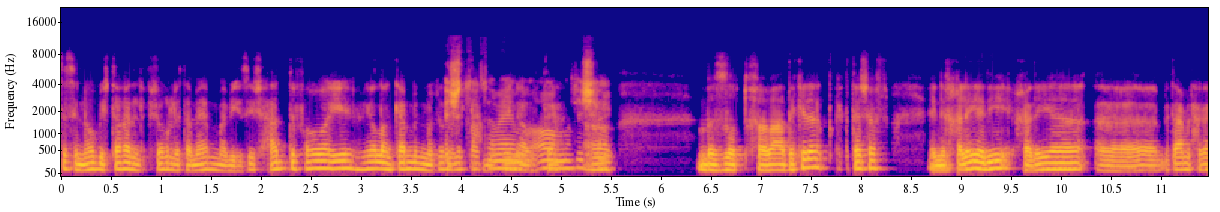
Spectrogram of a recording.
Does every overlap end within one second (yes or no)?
no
